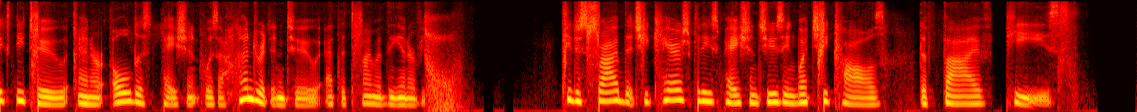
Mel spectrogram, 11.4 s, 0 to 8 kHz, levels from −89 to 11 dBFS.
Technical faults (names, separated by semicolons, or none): onset clipped by the voice detector; sound dropped by the voice detector; sound chopped by the voice detector; comfort noise in place of the background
